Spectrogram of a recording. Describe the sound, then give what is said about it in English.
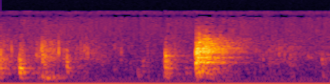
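A stick of wood bangs against a stove in a few dull, clattering knocks: two or three quick light hits, then a pause and two louder ones, the final knock the strongest. “Well, that stick of wood, of course. You're going to wreck it banging it on the stove that way.”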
